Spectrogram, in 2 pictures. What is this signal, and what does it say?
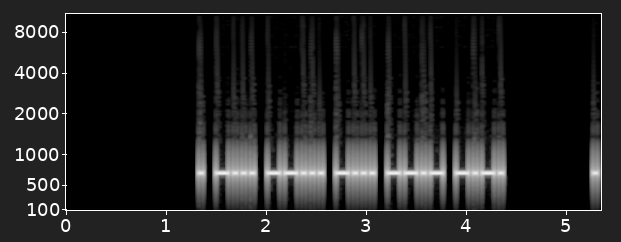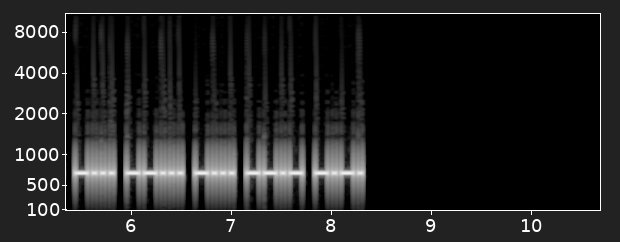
Morse code, heard as a keyed tone, about 28 wpm, 700 Hz. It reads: EB7BQC EB7BQC
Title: DXCC-100 Call Signs - 6 Characters - Repeated 2x - 28wpm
